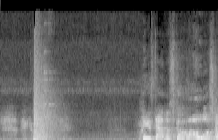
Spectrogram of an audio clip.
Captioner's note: something heavy hits the floor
